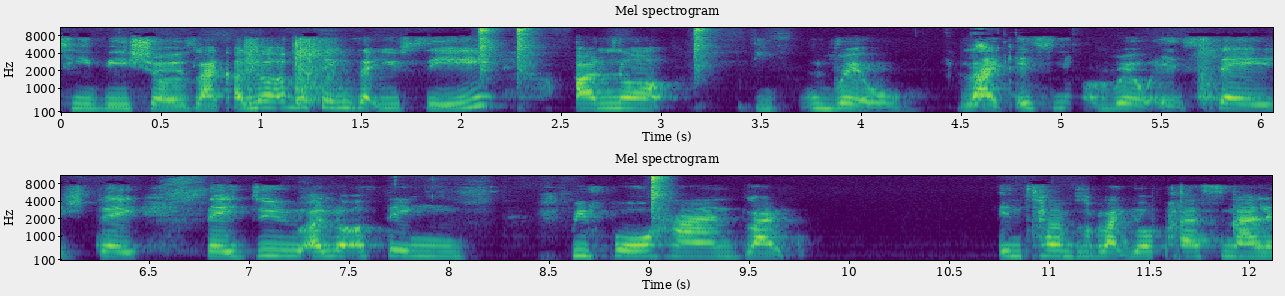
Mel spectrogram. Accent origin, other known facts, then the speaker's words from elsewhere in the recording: London, United Kingdom; I'm from the South. So, I'm from the South of London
